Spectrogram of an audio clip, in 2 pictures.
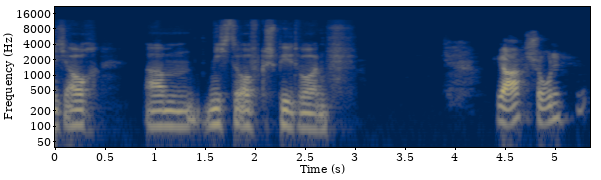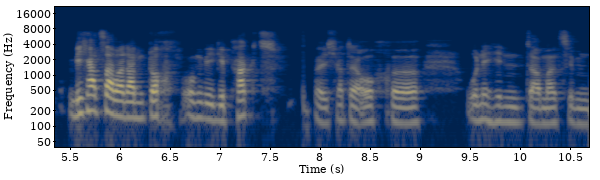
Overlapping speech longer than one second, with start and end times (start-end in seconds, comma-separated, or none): none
